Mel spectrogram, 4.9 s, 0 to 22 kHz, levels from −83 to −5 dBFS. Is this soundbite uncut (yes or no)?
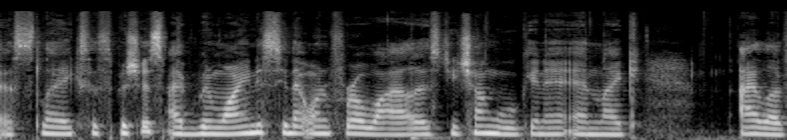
no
